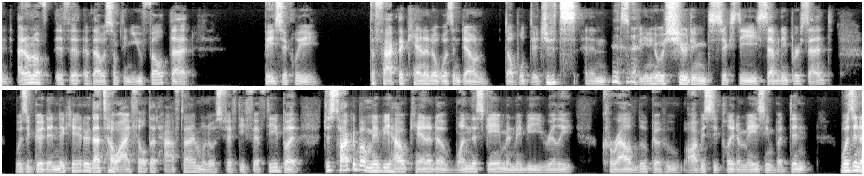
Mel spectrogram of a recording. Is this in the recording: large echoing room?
no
